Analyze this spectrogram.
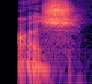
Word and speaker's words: garage: Garage. Garage. Park your car in the garage. Like guh, Linda. The guh. the Linda. But she drops it. Yeah, you're guh. not her, so don't drop The it. guh is silent. Not anymore, it's not. The guh's back. Glinda. Guh, Raj, or Raj. However you want. Raj. In the Raj. You could say garage for all I care, as long as there's Rage. 2 syllables. It's spelled garage.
